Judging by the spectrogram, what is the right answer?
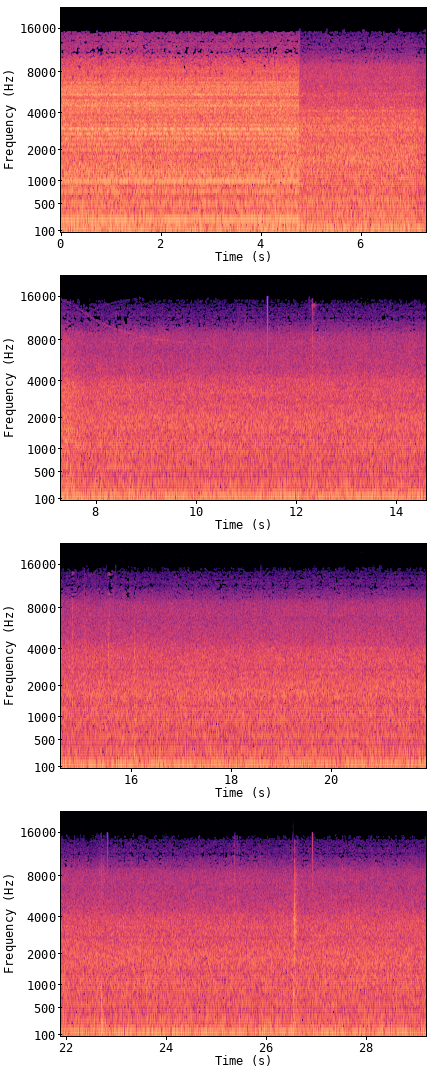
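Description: Electric slurry pump in a liquid-manure pit running with a steady low hum. A louder, higher whine made of several steady tones sounds for about the first five seconds and cuts off suddenly.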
